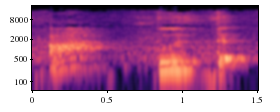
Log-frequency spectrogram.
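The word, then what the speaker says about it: أَعْبُدُ: Dan ditutup dengan lafaz a'bud. Nah, pada saat mengucapkan tadi mulutnya tidak dibuka lebar, dan pada saat melafadzkan budnya tadi itu kita mantulkan ya suaranya bud, seperti ada suara d dengan ringan bud gitu ya.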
